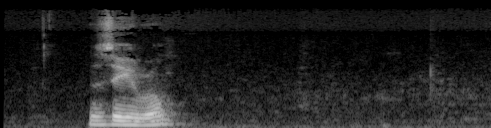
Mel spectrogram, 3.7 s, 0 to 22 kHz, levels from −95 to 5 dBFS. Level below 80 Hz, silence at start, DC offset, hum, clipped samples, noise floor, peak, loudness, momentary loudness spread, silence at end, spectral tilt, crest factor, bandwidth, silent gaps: -58 dBFS; 0.65 s; under 0.1%; none; under 0.1%; -59 dBFS; -6 dBFS; -21 LUFS; 17 LU; 2.4 s; -5.5 dB/octave; 20 dB; 16 kHz; none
